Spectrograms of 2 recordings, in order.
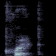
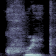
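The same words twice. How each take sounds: First: The vowel is short, like in stick. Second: The vowel is long, like in seek. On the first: "they pronounced it like crick, like cricket" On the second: "That's that's how I said it growing up"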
